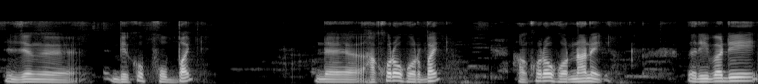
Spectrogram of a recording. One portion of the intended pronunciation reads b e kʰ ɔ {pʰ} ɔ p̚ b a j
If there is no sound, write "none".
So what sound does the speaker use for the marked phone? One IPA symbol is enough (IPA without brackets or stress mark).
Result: pʰ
